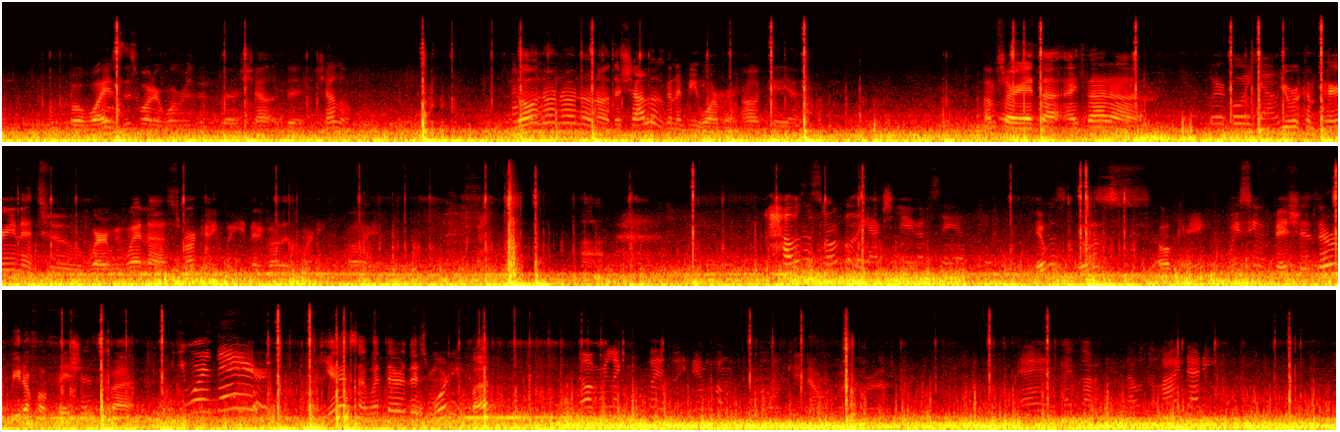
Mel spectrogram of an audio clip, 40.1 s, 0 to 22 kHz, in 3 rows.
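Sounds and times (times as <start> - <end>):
steady low hum: 0.0 - 40.0
wind rumbling over microphone: 0.0 - 40.0.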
